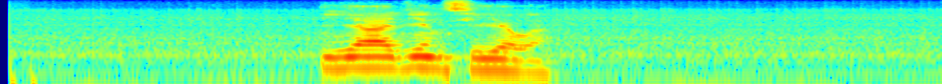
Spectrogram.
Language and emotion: Russian, neutral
